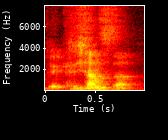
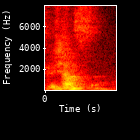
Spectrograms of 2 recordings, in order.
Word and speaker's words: Kristianstad: Kristianstad, That's how you pronounce it. Yeah. Like in the lingo. yeah. Okay. That's how Swedes pronounce it. Yeah, they like eschew a bunch of the letters. It's Kristianstad.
